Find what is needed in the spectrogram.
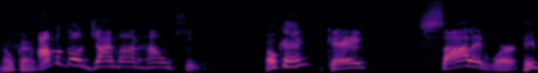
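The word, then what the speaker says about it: Djimon: Oh, he's Jaimon. Yeah. You don't pronounce the D.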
